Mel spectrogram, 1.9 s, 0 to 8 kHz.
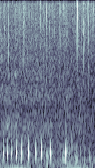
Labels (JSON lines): {"label": "biophony, pulse", "recorder": "SoundTrap 500"}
